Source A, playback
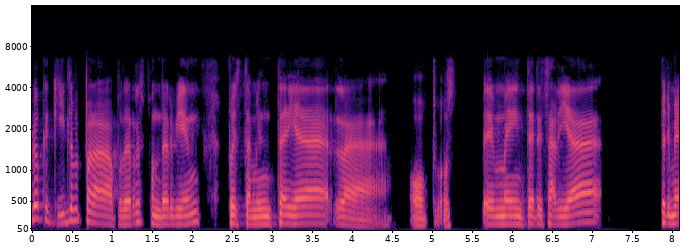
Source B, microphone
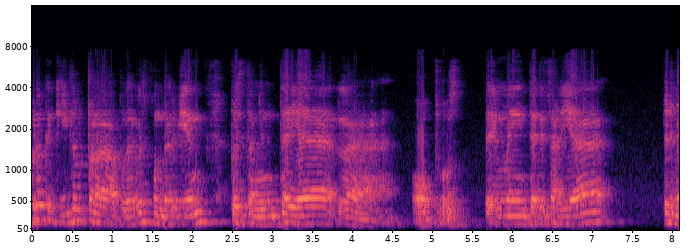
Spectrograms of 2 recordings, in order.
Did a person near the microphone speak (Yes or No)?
No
